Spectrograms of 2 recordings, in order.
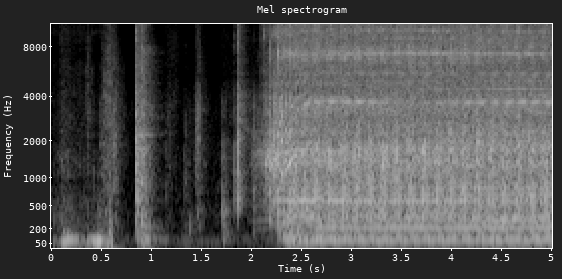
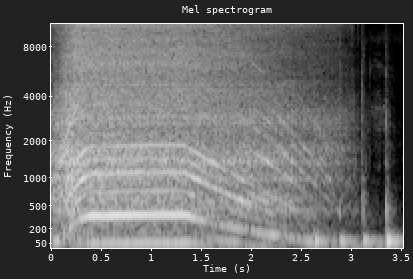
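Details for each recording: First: Makita HR3000C SDS hammer drill from 2000, sparking overheated motor, previously no hammer: spins up to strong steady hammering roar; hammer mechanism works fine, only motor needs replacing. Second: 24-year-old (2000) Makita HR3000C SDS hammer drill in hammer-drill mode: the motor winds up to a smooth, high, steady whine, running too free and fast with no hammering beats. Suspected broken piston or crank in the head. No hammer action.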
